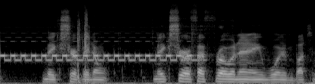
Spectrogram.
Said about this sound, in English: And that's a phone.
